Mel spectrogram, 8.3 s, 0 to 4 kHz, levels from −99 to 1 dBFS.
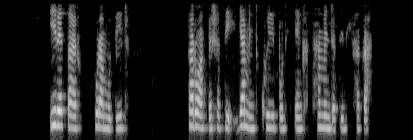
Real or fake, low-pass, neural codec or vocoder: real; 3.6 kHz; none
